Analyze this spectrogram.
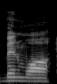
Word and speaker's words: Benoit: He goes, "Yeah, the correct pronunciation is Benois."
